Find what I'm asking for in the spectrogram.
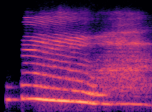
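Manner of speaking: big yawn. Shown as a demonstration. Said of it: "a big yawn".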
